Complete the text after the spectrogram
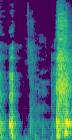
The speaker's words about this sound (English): Excuse me. Oh, please don't die. he coughs, subtle.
